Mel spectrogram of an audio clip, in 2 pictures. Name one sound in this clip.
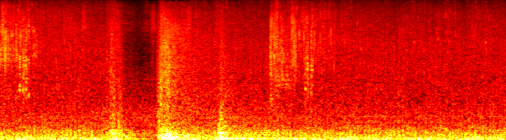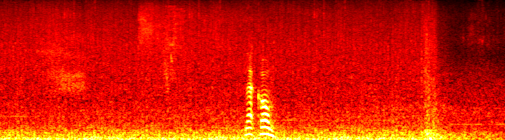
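A frost spell hisses and crackles steadily.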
